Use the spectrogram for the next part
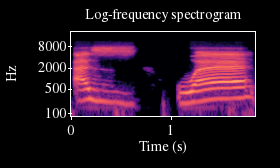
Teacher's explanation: Hati-hati huruf zai sukunnya sifatnya safir. Azwa, 2 harokat, ada alif sebelumnya fathah di huruf waw.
